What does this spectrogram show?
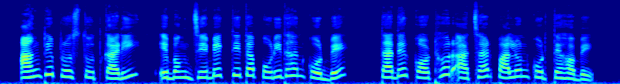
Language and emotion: Bengali, neutral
